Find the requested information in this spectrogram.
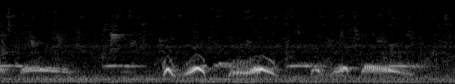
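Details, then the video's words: Spotted dove, local derkuku, singing clearly and sharply to call wild spotted doves: a pair of flat soft coos, then three arched louder notes, then more level coos. "Derkuku super gacor suara tajam, jernih, dan merdu pandai memanggil tekukur alam"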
